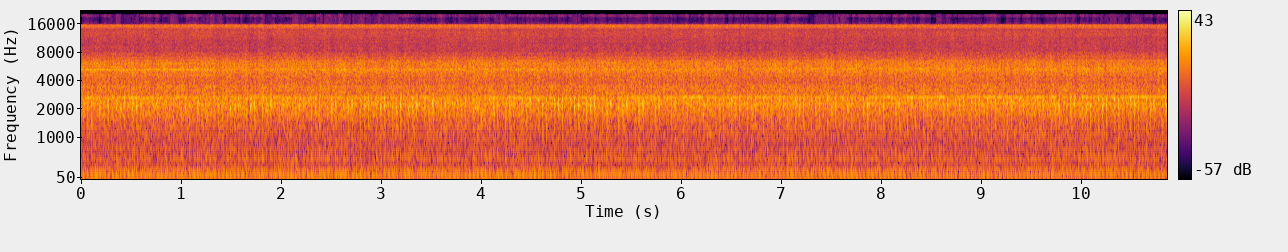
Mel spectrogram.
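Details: Hyundai 2.5 TDI diesel, warm idle: no knock when cold, then a knock like a valve with excess clearance, sharp and fairly regular about three a second over harsh clatter; oil pan removed showed spun rod bearing shells on cylinder 3, blamed on turbo failure.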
